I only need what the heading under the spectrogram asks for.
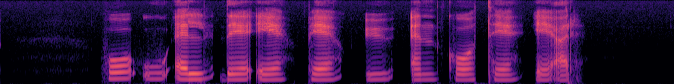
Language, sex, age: Norwegian, female, 24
